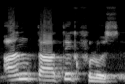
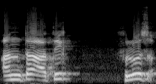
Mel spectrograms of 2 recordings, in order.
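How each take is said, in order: First: The first two words run together as one. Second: The first two words are said as separate words. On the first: "अंतातिक यानी एक में मिला करके अंत और अतिक को एक में मिला करके बोला जाता है" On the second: "अलग बोलेंगे"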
